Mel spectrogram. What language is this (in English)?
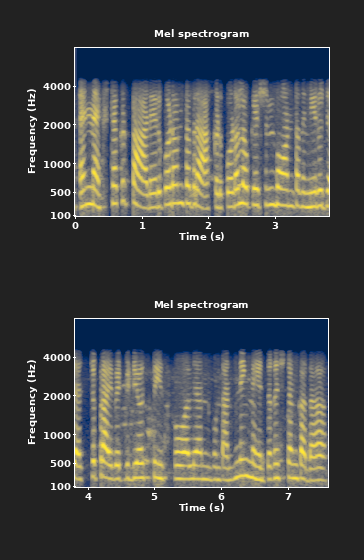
Telugu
